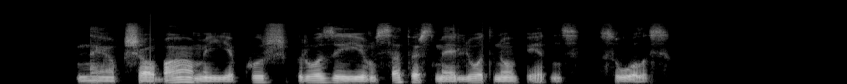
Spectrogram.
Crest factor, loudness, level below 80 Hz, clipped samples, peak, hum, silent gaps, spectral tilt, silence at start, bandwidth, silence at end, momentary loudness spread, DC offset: 20 dB; -23 LUFS; -52 dBFS; under 0.1%; -4 dBFS; none; 2.41-2.45 s, 5.80-5.99 s; -7 dB/octave; 0.75 s; 7.2 kHz; 1.8 s; 12 LU; under 0.1%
